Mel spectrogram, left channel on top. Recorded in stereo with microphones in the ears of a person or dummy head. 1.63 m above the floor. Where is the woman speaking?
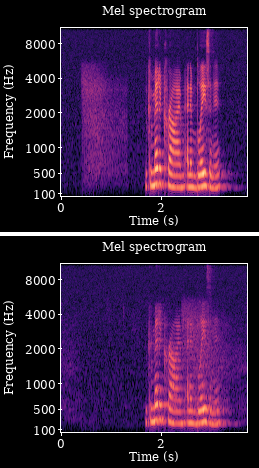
35° left (ahead or behind), 0.5 m.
